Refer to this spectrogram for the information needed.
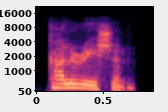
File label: "coloration", Indian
